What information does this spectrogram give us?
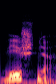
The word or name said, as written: vishnia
